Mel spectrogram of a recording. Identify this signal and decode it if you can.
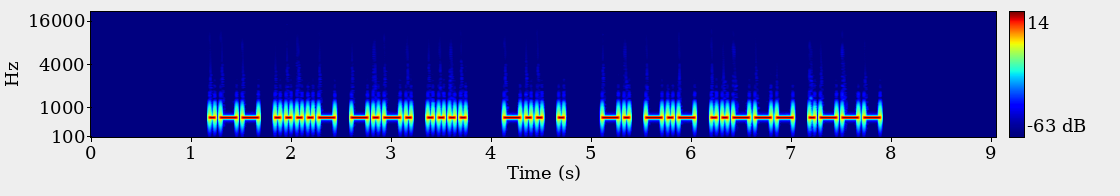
Morse code, heard as a keyed tone, about 22 wpm, 700 Hz. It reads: W4CH DE NK2J
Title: USA Callsign DE Callsign - 4 Characters - 22wpm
